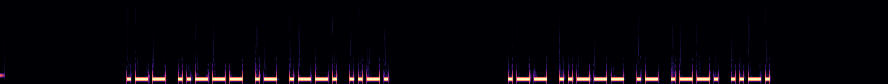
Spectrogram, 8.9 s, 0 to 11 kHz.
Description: Morse code, heard as a keyed tone, about 28 wpm, 700 Hz. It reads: W2APF W2APF
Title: Call Signs Repeated 3x - 28wpm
